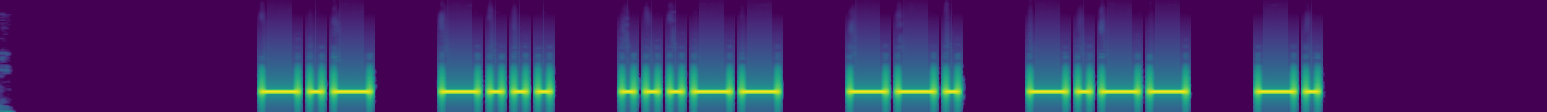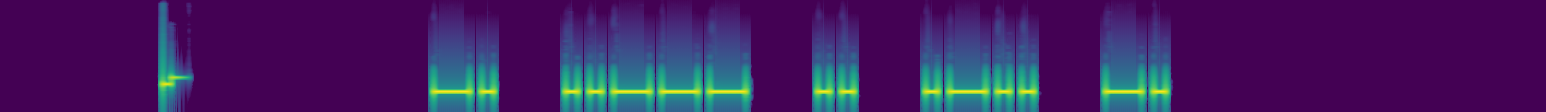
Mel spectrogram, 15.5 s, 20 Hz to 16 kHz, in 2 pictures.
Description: Morse code, heard as a keyed tone, about 20 wpm, spaced as for 14 wpm, 700 Hz. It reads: KB3GYN N2ILN
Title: 207 Lesson 33g - Letter j - Call Signs 20wpm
